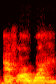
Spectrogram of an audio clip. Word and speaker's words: Frye: Oh, Frye. Oh, okay. Yeah, like the boots. I think you might have said it right. I don't. Okay. Yeah. Frye.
